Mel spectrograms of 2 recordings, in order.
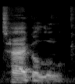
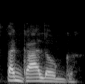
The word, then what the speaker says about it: Tagalog: best way to learn tagaloo I hope I pronounced that right okay in our language we don't use um long vowel sounds so that is that is Tagalog Tagalog again we don't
